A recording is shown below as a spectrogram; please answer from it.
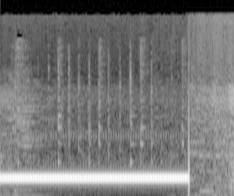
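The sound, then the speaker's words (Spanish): A steady telephone tone sounds as an incoming call comes through, one unbroken hum holding for about two seconds before cutting off abruptly into quiet line noise. “ahí entró la llamada”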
